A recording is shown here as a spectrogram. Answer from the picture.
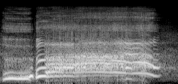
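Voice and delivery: long, high, loud mock scream; gasp, then scream in comic horror; horrified scream. Comedian learning theatres have closed, horrified scream.

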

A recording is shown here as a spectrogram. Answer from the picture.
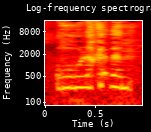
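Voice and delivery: ordinary delivery, nothing marked

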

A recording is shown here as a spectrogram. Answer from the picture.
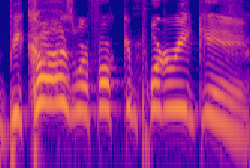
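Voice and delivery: acted exasperation; exasperated comeback. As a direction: snap back as if the question is stupid. Acted snappy comeback to question.

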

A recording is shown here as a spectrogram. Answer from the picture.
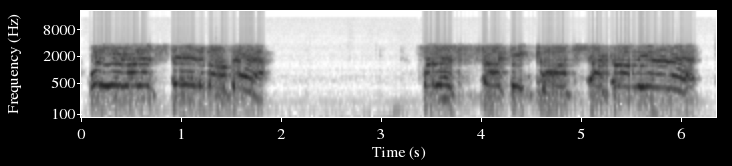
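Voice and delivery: yelling at Jamie through tears; furious crying shout. Real, not acted. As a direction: scream it through tears at her.

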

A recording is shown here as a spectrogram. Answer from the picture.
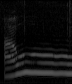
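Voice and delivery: high loud drawn-out howl; dog howl. Acted. Patches the dog howling in Shay's room. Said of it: "she howled".

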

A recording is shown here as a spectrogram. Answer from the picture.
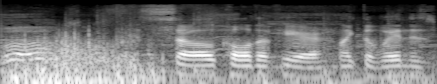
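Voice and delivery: muffled behind balaclava; through a face mask. Real, not acted. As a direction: mouth covered by fabric. Seen 0: Dark face covering over mouth and chin throughout selfie shots.

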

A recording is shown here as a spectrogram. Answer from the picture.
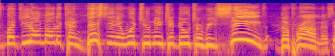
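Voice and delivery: high, driving sermon voice; fervent preaching. Real, not acted. Preacher challenges church on promises and conditions, fervent preaching. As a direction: press the point home to the congregation.

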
